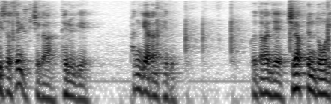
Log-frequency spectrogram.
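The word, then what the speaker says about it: Pangaea: 지금 여러분이 본 게 판게아인데 판게아라고 읽으시면 되는데 그리스어예요 사실 이게. 여기서 이 판도 사실 여기서도 아마 저기 같은 그리스어니까 모든이라는 뜻이고 가이아라고 읽을 수도 있거든요. 게아 또는 가이아 이렇게 읽을 수 있는데 왜 지구 대지를 갖다가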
